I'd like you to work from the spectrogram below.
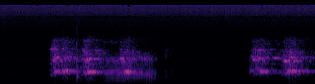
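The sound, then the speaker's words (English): A dog barking and vocalizing in two drawn-out, whining bursts separated by a pause, fairly faint and with no talk over it. “Can you hear okay with the dog? It's a little loud.”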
